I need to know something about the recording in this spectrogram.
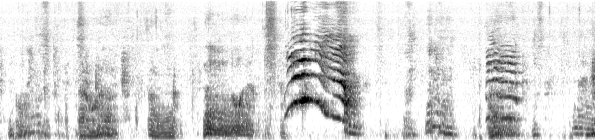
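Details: Morning play among puppies: short, gruff growly grunts alternate with a loud whine that rises then falls near the middle, followed later by another wavering whine, with quiet gaps between.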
